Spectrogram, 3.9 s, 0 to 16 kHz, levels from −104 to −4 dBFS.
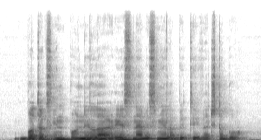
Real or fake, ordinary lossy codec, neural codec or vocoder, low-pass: real; none; none; 14.4 kHz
